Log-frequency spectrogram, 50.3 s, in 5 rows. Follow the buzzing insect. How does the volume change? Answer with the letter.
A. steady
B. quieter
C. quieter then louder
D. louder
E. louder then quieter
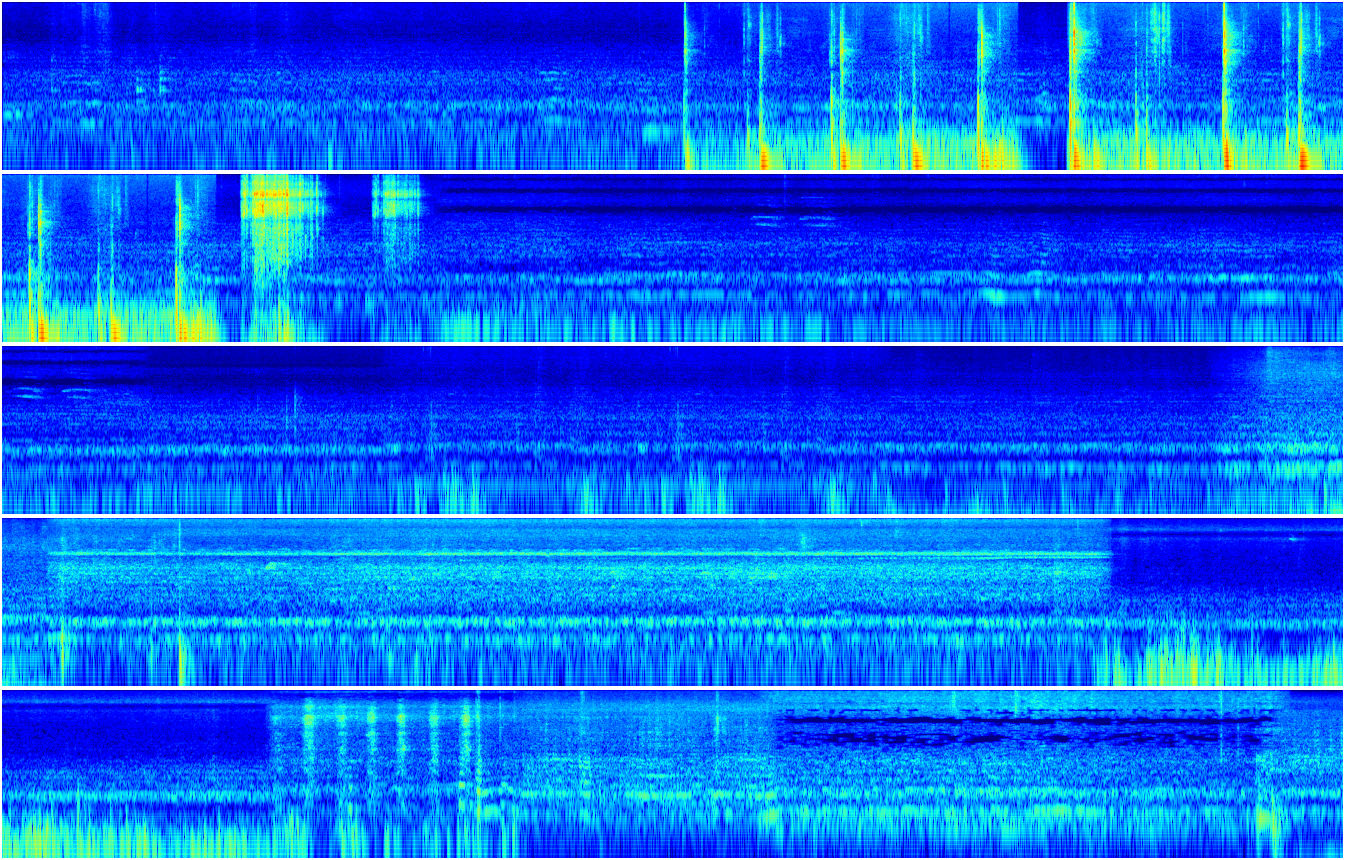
D.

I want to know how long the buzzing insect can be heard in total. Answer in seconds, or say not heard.
50 s.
